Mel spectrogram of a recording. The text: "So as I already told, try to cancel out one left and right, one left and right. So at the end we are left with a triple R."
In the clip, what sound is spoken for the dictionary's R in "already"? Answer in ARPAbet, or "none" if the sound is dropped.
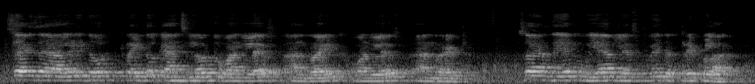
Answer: L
